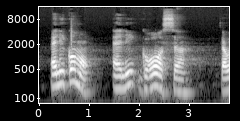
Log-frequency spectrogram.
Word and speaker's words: grosse: Elle est grosse. So in case it's feminine, we pronounce the S.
